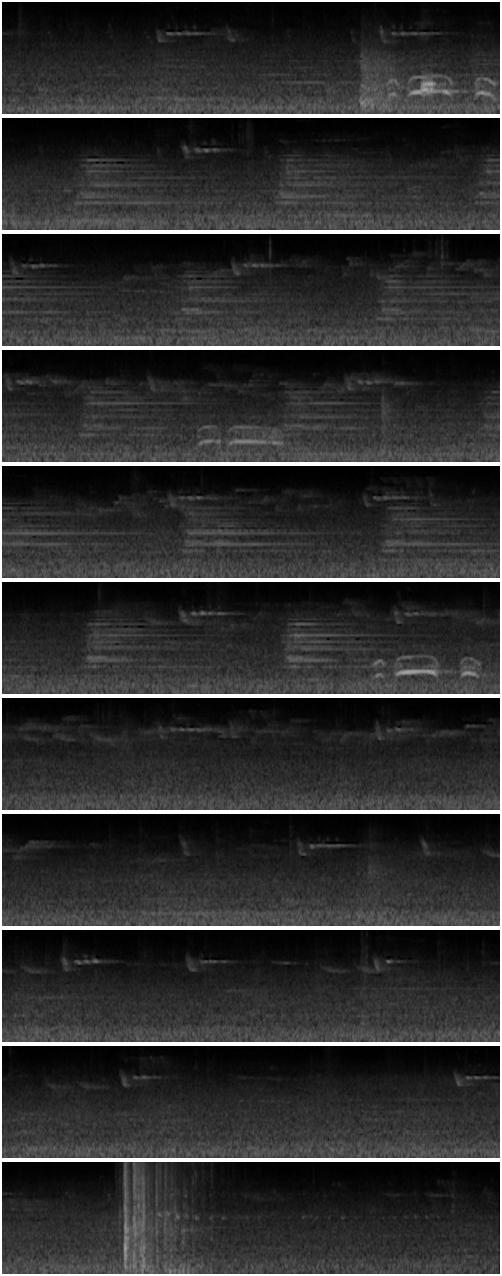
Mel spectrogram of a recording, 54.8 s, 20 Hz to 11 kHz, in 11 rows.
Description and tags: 20070120.collared.dove.02
mid-side stereo recording of a couple of Collared doves resting on the plants at my balcony. You can hear the noise of their fluttering at the end when they got scared and left. Chruch bells, canaries, and city noise in background. Senn ME66+AKG CK94 > Shure FP24 > Edirol R09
